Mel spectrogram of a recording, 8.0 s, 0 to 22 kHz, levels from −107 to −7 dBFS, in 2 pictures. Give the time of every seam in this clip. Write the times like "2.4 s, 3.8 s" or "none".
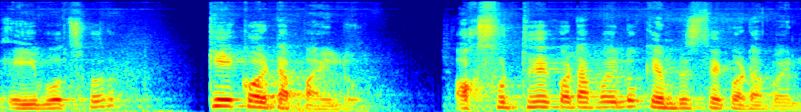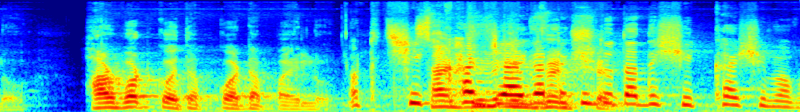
none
